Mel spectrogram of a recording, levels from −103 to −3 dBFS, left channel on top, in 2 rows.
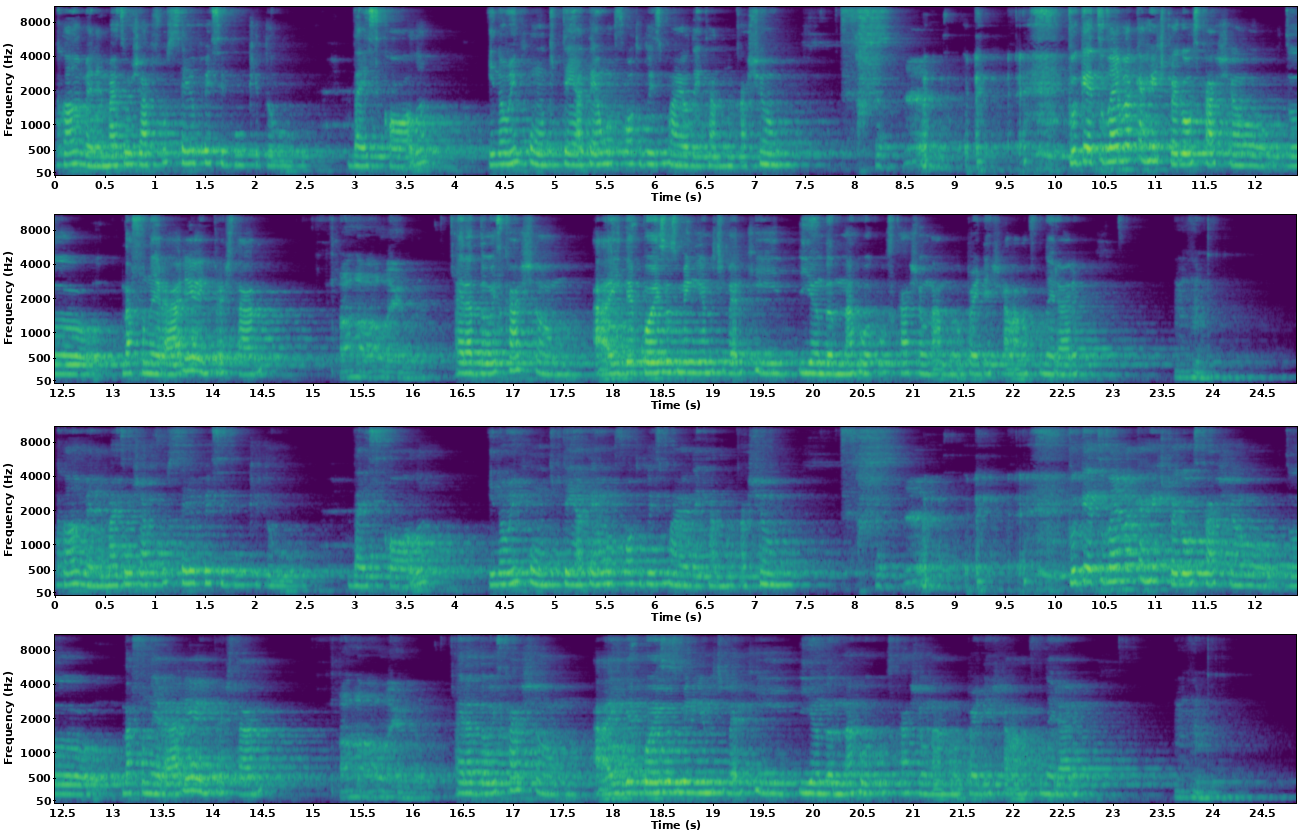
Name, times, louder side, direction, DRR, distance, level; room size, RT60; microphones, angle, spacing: voice 1, 0.0-2.4 2.9-3.8 4.3-7.3 8.0-8.3 8.6-8.7 9.2-9.3 9.6-14.5 16.4-22.7, left 2 dB, 65° left, 2 dB, 2.2 m, -31 dB
voice 2, 7.8-8.9 15.3-16.2 17.9-18.2 23.6-24.1, left 2 dB, 20° left, -1 dB, 2.4 m, -41 dB
26.0 x 13.5 x 7.6 m, 2.4 s
head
